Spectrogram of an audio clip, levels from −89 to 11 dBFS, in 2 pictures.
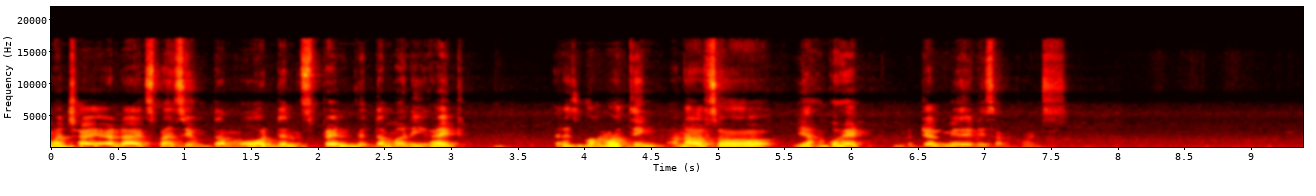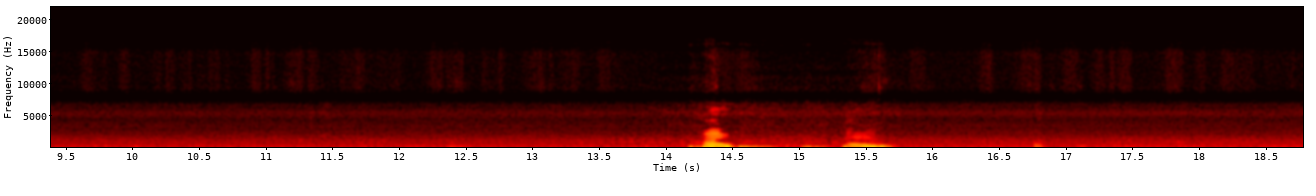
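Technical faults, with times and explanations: No technical faults can be heard anywhere in the speech. There is nothing in the audio that calls for a time or an explanation.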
